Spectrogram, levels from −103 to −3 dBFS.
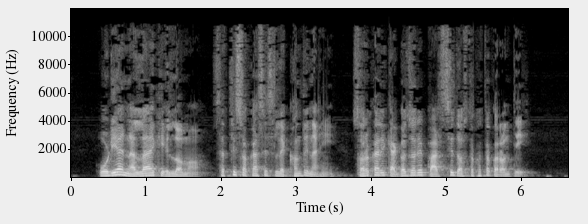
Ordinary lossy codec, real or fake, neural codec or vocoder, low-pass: AAC, 32 kbps; real; none; 10.8 kHz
